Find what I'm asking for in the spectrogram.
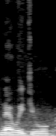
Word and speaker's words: Nawijuwuk: But in our language, it's pronounced Nawijuwuk.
